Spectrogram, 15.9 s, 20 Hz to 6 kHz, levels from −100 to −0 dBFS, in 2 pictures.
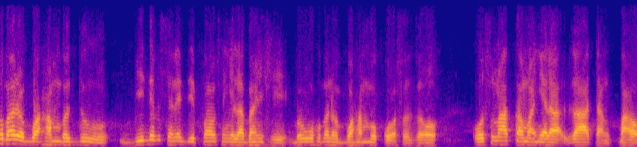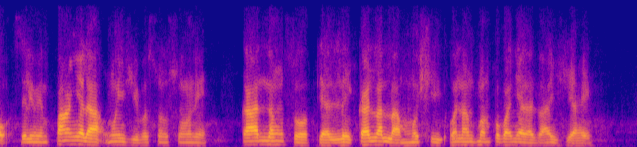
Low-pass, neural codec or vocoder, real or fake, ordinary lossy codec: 5.4 kHz; codec, 24 kHz, 3 kbps, HILCodec; fake; Opus, 16 kbps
